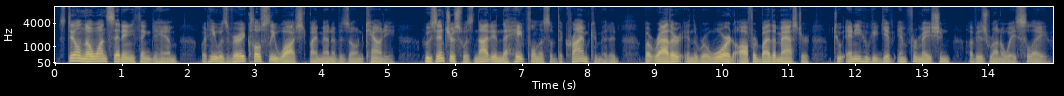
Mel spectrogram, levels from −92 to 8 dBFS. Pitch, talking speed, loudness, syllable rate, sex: 105 Hz, 195 wpm, -21 LUFS, 5.9 syllables/s, male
